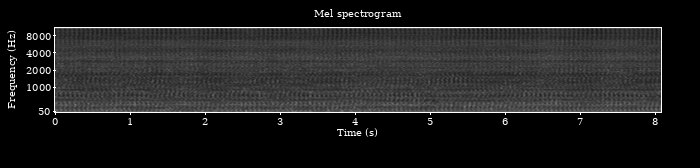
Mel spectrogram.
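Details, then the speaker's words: Craftsman LT1000 riding mower with a 16 hp Kohler Command OHV engine, barn-stored and not run in a long time. Running, smoking a bit. An even, steady beat with no misses, knocks or surging. Normal running. "let's fire this baby up so she's smoking a bit that's all right hasn't been ran in quite a while"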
